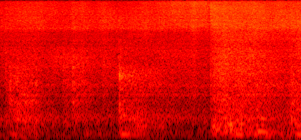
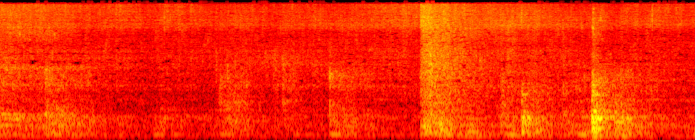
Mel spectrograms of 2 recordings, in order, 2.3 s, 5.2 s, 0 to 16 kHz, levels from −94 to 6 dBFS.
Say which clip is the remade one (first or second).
first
